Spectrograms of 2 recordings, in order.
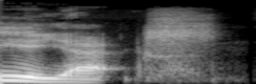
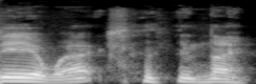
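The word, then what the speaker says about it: Earwax: meet with um the ear yaks is that is that pretty do have i pronounced it correctly just no it's ear wax okay um she's um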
